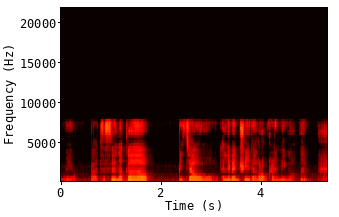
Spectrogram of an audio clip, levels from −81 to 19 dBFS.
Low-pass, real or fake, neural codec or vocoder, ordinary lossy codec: none; real; none; none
